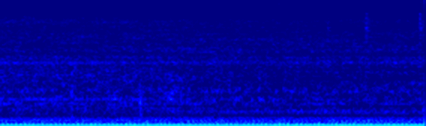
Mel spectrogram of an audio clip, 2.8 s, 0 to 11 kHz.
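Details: 2004 Mercedes SLK 230 automatic, 55,000 miles, just started: low, even rumble at a steady idle with no ticking, knocking or hunting; normal idle.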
